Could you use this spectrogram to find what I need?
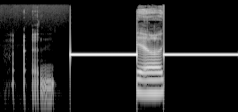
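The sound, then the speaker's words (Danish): Censor bleep covering a word: brief clipped speech fragments, then a long, steady, high-pitched sine beep that lasts over two seconds, with a short voice sound breaking through it partway. “Må bipe ut det.”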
